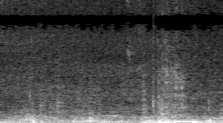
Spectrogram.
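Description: Indistinct voices over the steady low rumble of the Matterhorn Bobsleds loading station, with a short hiss near the end.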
